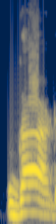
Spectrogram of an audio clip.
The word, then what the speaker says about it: guard: देखिए जी का उच्चारण हम क्या करते हैं? ग, और UA का उच्चारण यहाँ पे ओ करेंगे, ऐसे ओ, ठीक है। आर को रे लिखेंगे और डी को डे। आर जो है रे के रूप में यहाँ लिखेंगे।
